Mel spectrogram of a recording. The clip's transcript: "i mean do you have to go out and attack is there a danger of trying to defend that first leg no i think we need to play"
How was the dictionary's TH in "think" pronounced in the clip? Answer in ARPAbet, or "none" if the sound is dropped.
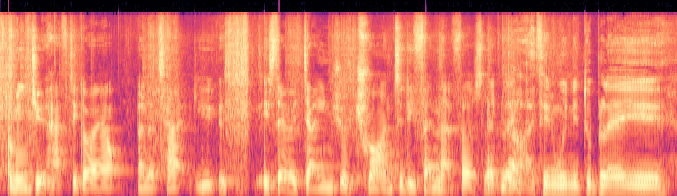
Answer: TH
